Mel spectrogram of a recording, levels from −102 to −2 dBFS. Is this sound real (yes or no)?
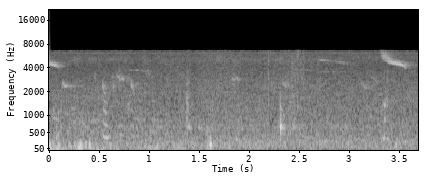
yes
